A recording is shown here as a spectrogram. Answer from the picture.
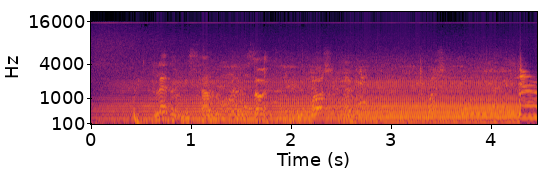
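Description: Amplified electric guitar and bass holding a sustained, distorted drone with no drums. It is the lead-in to the next post-punk song, just before the picked guitar riff starts.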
